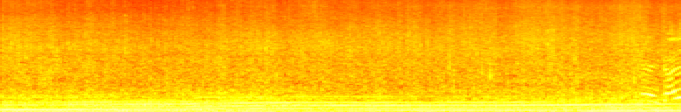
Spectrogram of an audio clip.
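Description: A Sea-Doo personal watercraft engine runs on open water as a steady, droning whine with a constant pitch, heard from a moderate distance under wind noise on the microphone.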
